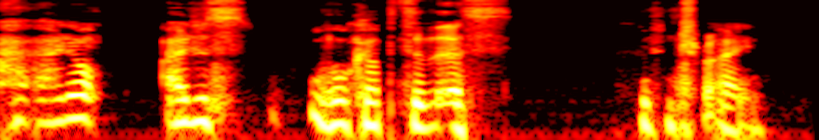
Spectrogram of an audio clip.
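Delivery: whispered, stumbling, very soft, breathy words through sobs. Asked who is in charge of the town, a character answers, crying. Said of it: "He's crying".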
